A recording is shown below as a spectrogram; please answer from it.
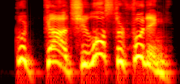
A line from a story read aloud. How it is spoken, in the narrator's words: exclaimed Mr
